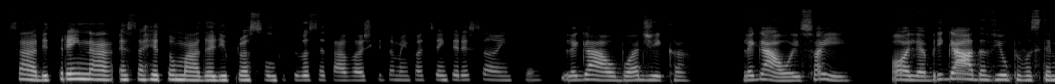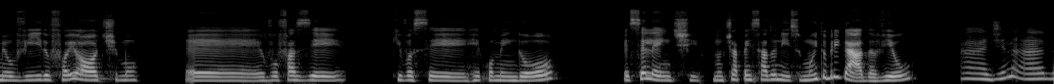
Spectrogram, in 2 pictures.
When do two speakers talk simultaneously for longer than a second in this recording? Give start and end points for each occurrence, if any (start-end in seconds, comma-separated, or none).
none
